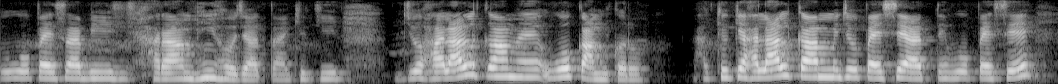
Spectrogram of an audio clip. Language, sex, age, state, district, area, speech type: Urdu, female, 30-45, Bihar, Darbhanga, rural, spontaneous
